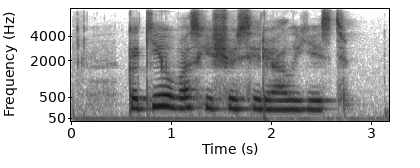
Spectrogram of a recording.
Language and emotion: Russian, neutral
